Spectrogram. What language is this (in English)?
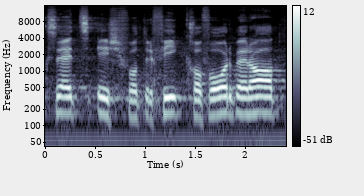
Swiss German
